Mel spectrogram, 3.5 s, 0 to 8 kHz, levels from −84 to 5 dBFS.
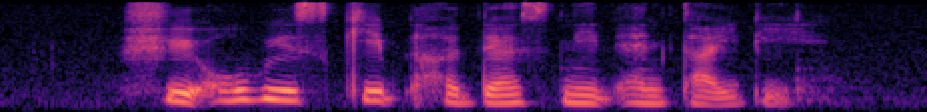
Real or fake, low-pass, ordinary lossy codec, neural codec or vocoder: real; 7.2 kHz; none; none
